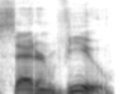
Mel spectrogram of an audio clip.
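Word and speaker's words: Saturn Vue: I love you, but I got the giggles every time you said, quote, Saturn VU in the Organized Criminals episode. She says, I assume you mean a Saturn VU, SUV, pronounced like the word view.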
